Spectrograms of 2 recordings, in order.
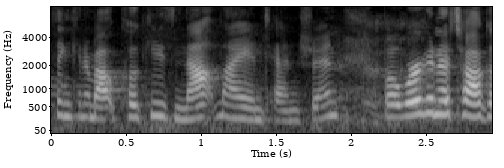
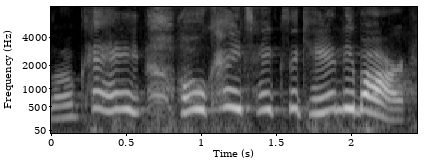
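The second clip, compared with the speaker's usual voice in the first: worn-out mom; 7 semitones higher than usual. Retold or imitated. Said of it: "the mom goes".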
